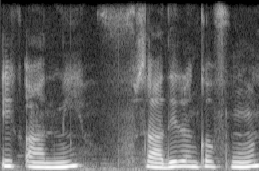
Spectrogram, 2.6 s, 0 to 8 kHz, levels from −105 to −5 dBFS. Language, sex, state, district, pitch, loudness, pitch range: Hindi, female, Uttar Pradesh, Budaun, 225 Hz, -12 LUFS, 215-245 Hz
